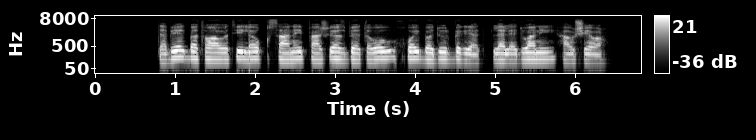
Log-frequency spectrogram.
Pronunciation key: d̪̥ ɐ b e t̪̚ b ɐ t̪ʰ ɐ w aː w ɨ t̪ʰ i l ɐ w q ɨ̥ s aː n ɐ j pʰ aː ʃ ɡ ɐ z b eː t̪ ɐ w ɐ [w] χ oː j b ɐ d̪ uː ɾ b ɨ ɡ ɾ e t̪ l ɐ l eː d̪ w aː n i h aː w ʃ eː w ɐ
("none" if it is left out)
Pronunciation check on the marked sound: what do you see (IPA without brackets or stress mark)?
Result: w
